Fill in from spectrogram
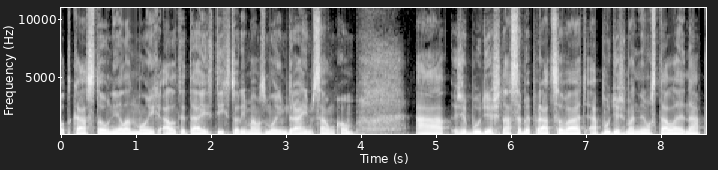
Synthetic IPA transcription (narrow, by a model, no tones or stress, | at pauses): ɔt̪kast̪ɔʊɲɪɛlɛnmɔjiɣa̰lɛt̪ɛd̪aːjst̪iːxk̚t̪ɔɾiːmaːmzmɔjimd̪ɾaɦiːmsaŋkʰɔm | ʔaʒɛbuɟɛʒnasɛbɛpɾʔat͡sɔʋaɟa̰buɟɛʒmaɟɲɛust̪aːlɛnap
